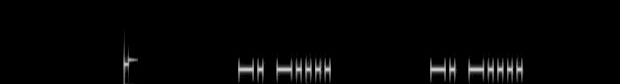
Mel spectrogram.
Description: Morse code, heard as a keyed tone, about 25 wpm, 700 Hz. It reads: N6 N6
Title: USA Call Sign Prefixes - Repeated 2x - 25wpm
